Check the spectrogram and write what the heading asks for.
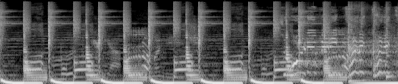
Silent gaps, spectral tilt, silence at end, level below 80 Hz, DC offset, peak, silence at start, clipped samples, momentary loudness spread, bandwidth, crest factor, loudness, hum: none; -4 dB/octave; 0 s; -10 dBFS; 0.2%; 0 dBFS; 0 s; under 0.1%; 2 LU; over 20 kHz; 8 dB; -10 LUFS; none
